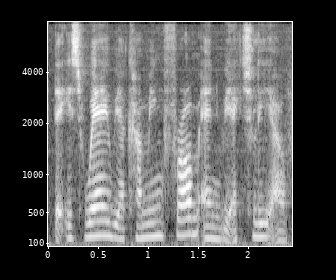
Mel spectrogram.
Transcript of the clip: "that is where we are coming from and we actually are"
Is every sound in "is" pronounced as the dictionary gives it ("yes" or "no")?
no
